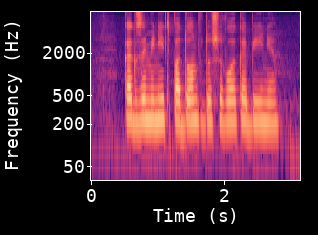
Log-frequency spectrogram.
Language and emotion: Russian, neutral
